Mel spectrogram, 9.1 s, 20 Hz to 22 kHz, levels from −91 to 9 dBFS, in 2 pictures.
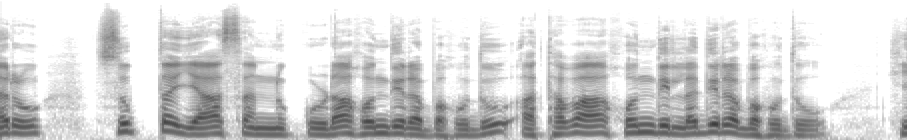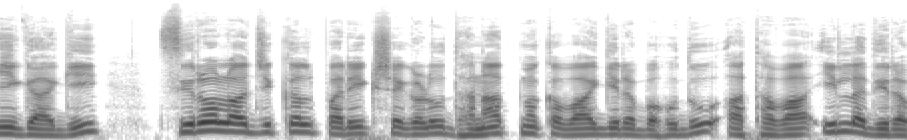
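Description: No technical faults can be heard in this recording.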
